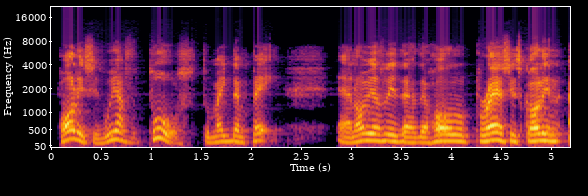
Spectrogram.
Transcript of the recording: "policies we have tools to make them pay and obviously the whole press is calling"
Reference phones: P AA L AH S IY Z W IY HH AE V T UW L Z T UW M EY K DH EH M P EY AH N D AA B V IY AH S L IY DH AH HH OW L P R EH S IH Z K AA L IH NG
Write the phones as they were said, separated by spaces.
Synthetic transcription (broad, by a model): P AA L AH S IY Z W IY HH AE V T UW L S T UW M EY K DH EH M P EY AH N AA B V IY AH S L IY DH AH HH OW L P R EH S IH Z K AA L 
